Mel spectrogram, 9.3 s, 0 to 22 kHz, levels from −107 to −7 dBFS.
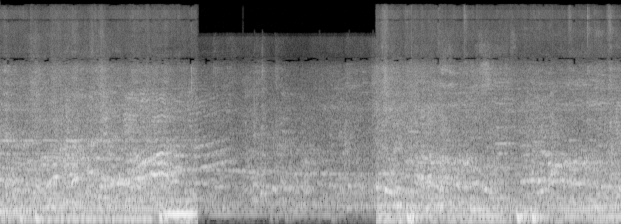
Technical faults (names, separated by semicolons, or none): overlapping chunks; input switched to a poorer device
